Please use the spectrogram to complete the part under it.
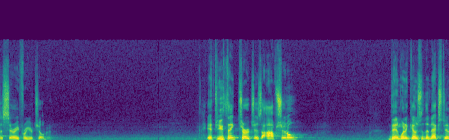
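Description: A middle-aged man preaches with animation through a microphone, pausing between phrases.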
